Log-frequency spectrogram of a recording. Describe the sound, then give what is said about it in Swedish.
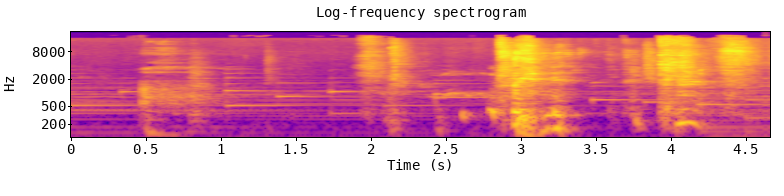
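A voice imitates someone vomiting with a series of harsh, gagging retches in several bursts, the loudest and roughest coming in the second half. “Kastar upp.”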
